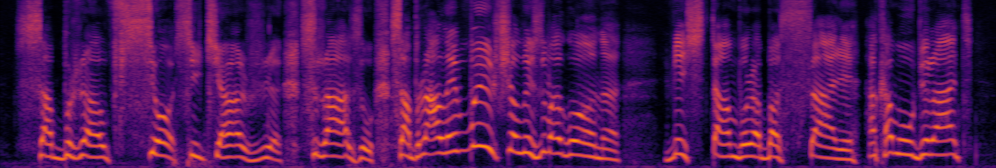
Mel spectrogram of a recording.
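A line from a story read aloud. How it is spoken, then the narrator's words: Hysterical female screaming. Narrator (Russian): истошно вопит проводница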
